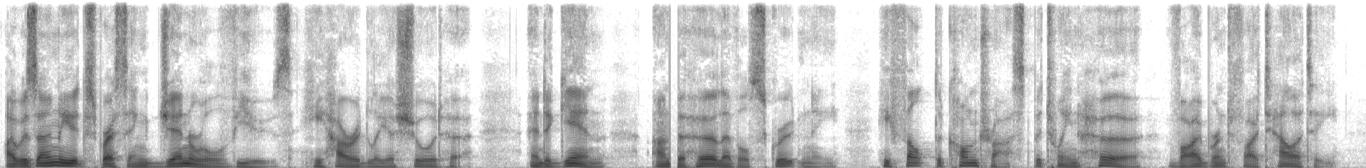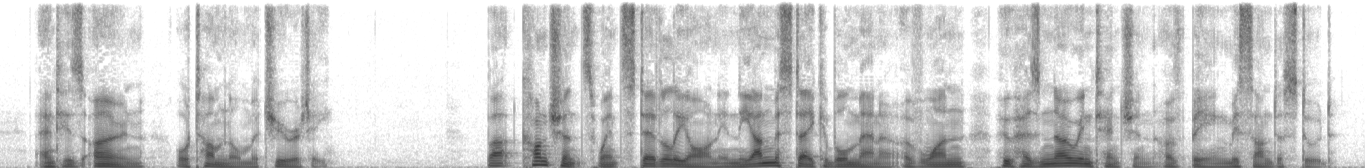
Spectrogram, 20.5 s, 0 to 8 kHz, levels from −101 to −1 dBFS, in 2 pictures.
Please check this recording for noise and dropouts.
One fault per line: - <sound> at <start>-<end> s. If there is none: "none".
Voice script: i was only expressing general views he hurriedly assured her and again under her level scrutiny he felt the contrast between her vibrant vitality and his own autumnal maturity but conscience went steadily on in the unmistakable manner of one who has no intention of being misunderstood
- dropout at 5.0-5.1 s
